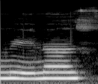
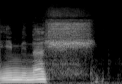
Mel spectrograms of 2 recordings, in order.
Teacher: Cuman shinnya itu masih kayak sin ya. Masih ke sin. A'udzubillahi minas, seharusnya minash.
